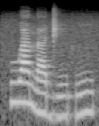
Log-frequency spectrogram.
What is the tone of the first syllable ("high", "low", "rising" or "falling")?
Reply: high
